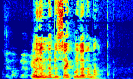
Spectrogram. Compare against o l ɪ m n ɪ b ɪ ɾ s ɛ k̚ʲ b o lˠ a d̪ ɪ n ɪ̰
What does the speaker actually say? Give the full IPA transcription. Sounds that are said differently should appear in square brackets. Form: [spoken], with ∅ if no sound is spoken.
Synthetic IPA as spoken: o l ɪ m n ɪ b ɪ [l] s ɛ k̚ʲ b o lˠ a d̪ ɪ [m] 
